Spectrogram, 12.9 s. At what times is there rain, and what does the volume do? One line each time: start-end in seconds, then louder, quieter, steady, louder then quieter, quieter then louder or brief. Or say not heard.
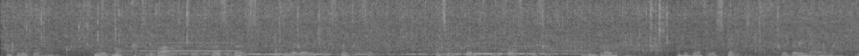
0.0-12.8 steady.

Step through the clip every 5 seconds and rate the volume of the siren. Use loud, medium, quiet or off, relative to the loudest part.
loud, loud, off.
